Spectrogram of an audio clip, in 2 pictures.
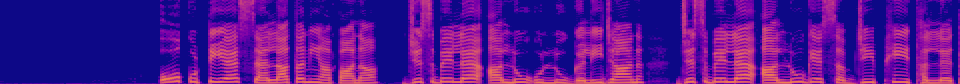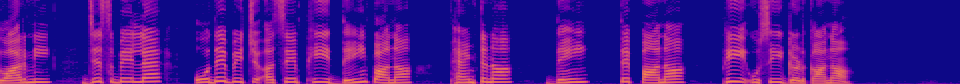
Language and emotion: Dogri, neutral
